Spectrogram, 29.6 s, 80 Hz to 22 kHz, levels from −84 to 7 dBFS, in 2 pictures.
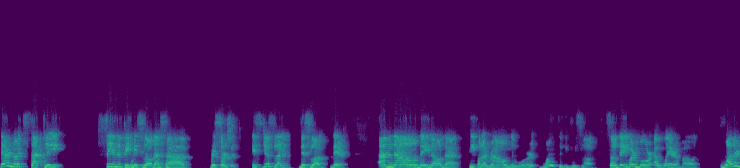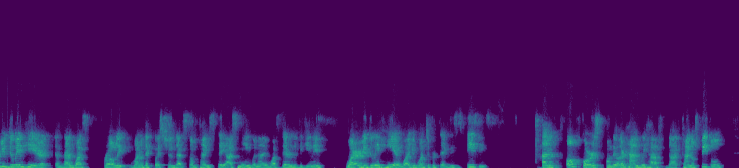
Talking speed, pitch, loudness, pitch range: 175 wpm, 220 Hz, -25 LUFS, 190-255 Hz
